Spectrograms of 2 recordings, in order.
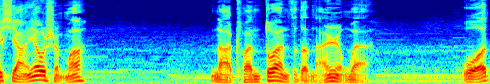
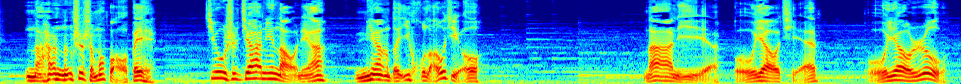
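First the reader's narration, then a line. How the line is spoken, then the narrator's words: Smiling, half-sober old man. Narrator (Chinese): 爷爷……酒也醒了大半……也对着笑脸说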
